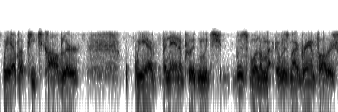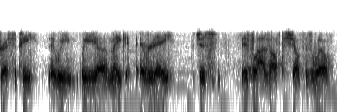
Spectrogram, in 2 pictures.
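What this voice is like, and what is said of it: South Texas twang. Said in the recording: “my South Texas twang”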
